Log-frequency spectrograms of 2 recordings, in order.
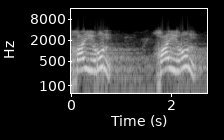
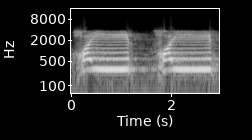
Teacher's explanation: را ساکن سے پہلے یا ساکنہ، را کو باریک پڑھیں گے · جی ہاں را کو پر پڑھیں گے، لیکن اگر ہم نے کر دیا وقف خیر، خیر، تو اب را کو کیا پڑھیں گے؟ باریک پڑھیں گے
